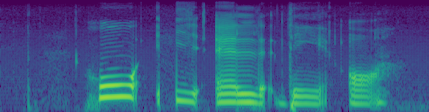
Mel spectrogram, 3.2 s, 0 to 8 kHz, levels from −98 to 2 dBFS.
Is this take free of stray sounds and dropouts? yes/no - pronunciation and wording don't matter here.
no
